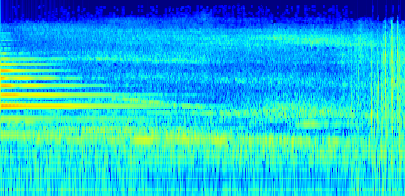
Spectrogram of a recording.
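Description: A silver hammer strikes a statue's metal bell once, and its bright overtones ring out and slowly fade over several seconds, with a low rumble and faint clattering near the end.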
